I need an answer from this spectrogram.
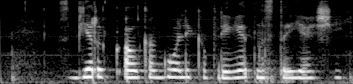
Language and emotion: Russian, positive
